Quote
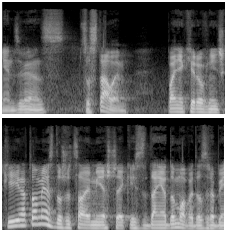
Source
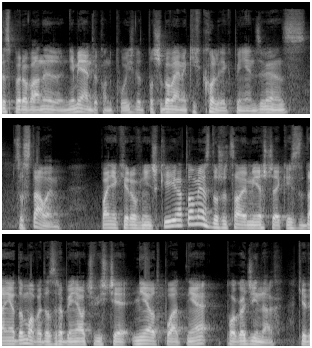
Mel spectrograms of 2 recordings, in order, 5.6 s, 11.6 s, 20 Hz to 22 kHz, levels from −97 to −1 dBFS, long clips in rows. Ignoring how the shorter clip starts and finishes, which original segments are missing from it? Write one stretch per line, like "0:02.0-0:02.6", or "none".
none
